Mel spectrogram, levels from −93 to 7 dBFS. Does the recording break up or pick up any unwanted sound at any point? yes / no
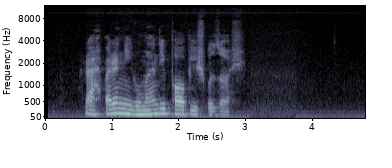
no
